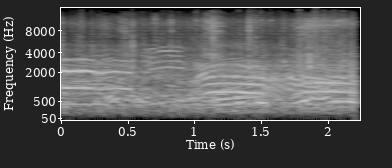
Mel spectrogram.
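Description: Several men shouting and calling over one another in excited yells, some calls drawn out and others short, with faint clicking underneath.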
